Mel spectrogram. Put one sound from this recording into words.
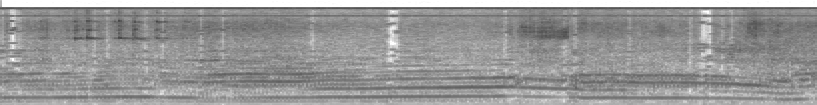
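Tyres skid and spray gravel.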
